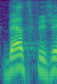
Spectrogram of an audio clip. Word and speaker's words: Bethphage: 1a, now when they drew near to Jerusalem and came to, and it's actually pronounced Bethphage, like Fabergé, you've heard of that? Bethphage, and I was calling it Bethphage.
